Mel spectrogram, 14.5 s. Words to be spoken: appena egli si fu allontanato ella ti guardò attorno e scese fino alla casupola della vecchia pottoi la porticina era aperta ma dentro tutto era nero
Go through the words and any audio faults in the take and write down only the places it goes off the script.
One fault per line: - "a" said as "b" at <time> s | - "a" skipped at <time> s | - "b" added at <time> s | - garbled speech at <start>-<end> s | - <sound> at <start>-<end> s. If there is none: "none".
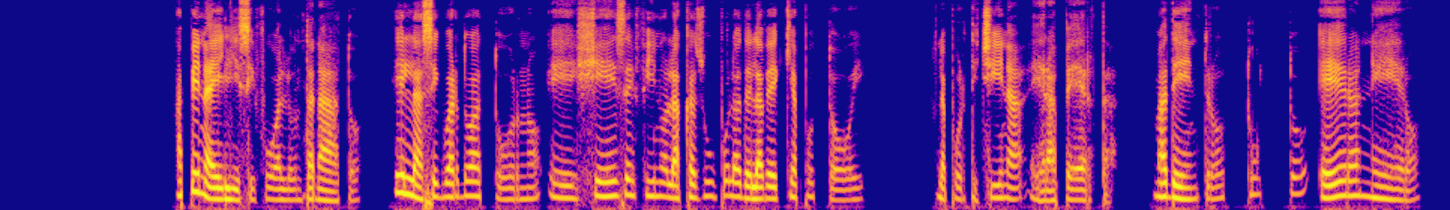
- "ti" said as "si" at 4.2 s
